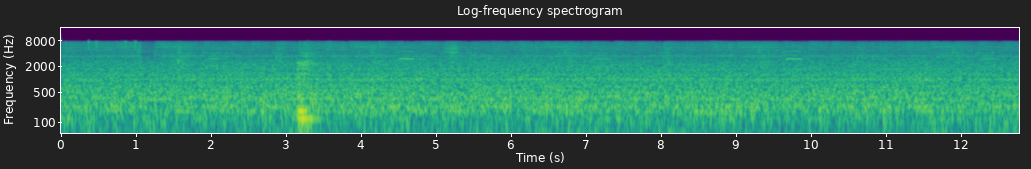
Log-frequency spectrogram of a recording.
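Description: Faint steady machine and vehicle noise of automated forklift AGVs moving pallets in a warehouse, as heard from the played video, with faint short high chirps every second or two. A brief louder sound comes about three seconds in.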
